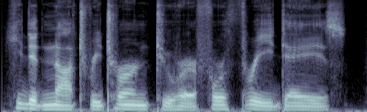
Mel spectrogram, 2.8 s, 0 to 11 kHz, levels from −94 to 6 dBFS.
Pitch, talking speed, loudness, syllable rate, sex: 95 Hz, 195 wpm, -19 LUFS, 3.9 syllables/s, male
